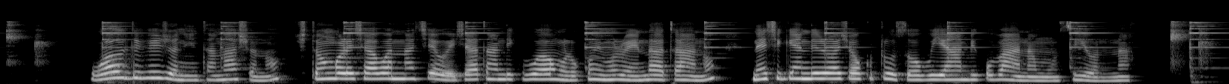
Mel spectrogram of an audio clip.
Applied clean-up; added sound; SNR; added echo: classical method log-MMSE.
